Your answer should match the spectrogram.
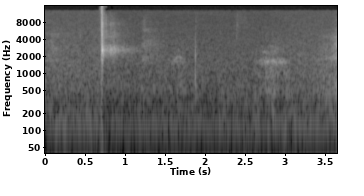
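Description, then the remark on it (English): A single crisp finger snap rings out sharply in near silence, followed later by a much fainter click and soft hissy background noise. “So almost two of us are gone every time I snap my fingers.”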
